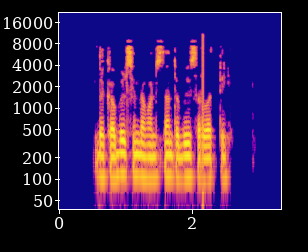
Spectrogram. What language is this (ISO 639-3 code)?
pus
